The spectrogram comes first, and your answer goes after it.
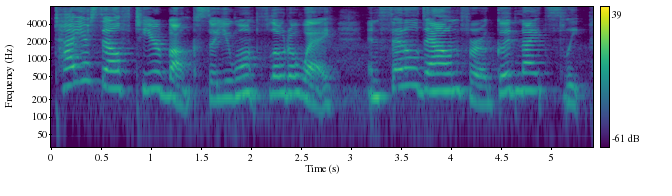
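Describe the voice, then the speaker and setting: A woman with a slightly high voice reads a children's picture book out loud. Like a storybook reader, she delivers it in a measured, expressive way.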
